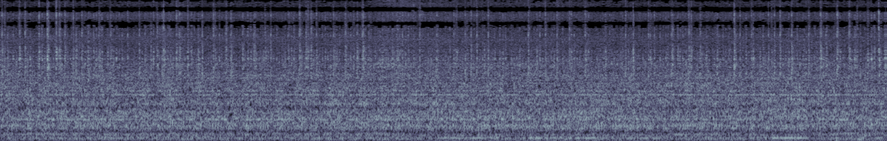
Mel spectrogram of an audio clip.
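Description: A cutting tool scrapes against spinning metal.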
